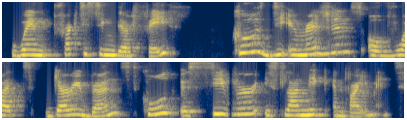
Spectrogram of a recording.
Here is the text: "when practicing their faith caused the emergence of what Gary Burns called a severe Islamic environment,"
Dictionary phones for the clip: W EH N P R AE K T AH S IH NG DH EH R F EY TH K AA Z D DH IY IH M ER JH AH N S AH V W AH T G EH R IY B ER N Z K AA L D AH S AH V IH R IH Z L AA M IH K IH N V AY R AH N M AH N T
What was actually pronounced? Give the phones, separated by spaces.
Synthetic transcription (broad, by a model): W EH N P R AE K T AH S IH NG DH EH R F EY TH K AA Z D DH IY IH M ER JH AH N S AH V W AH T G EH R IY B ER N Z K AA L D AH S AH V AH R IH S L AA M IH K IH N V AY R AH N M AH N T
